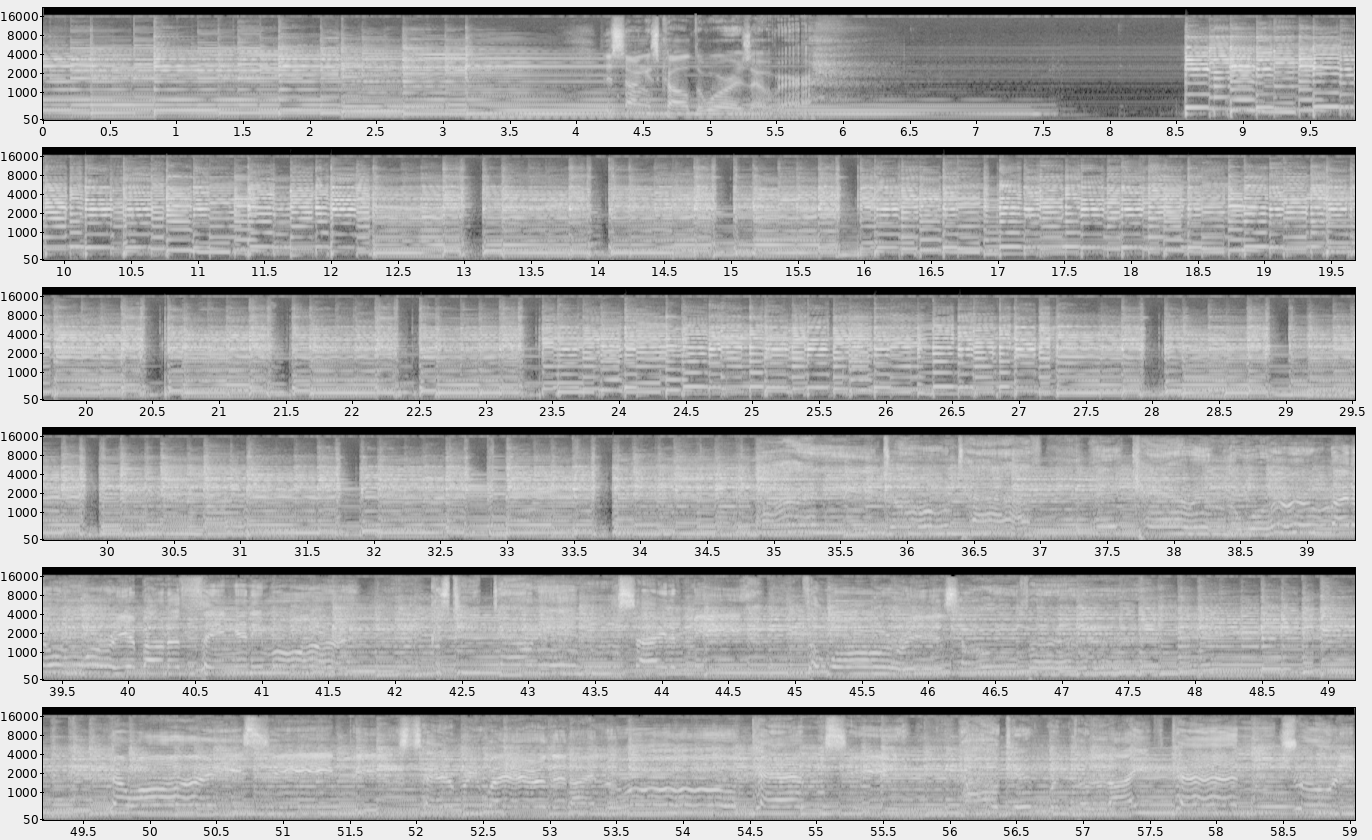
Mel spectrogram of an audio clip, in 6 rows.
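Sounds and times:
acoustic guitar chord ringing: 0.0 - 7.8, 8.5 - 59.0
acoustic guitar picking: 0.0 - 7.8, 8.5 - 59.0.

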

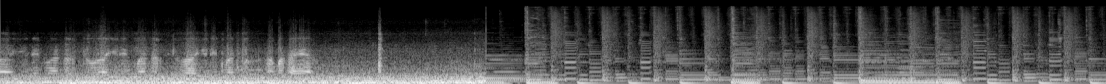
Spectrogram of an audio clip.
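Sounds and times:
car road and engine noise: 0.0 - 5.0
strummed acoustic guitar music: 4.9 - 11.0.

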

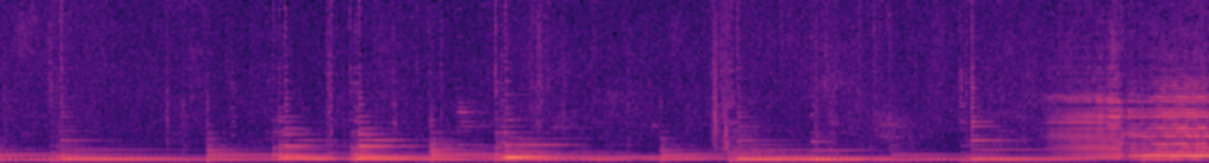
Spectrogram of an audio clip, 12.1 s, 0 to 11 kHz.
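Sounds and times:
plucked harp notes: 0.0 - 12.0.

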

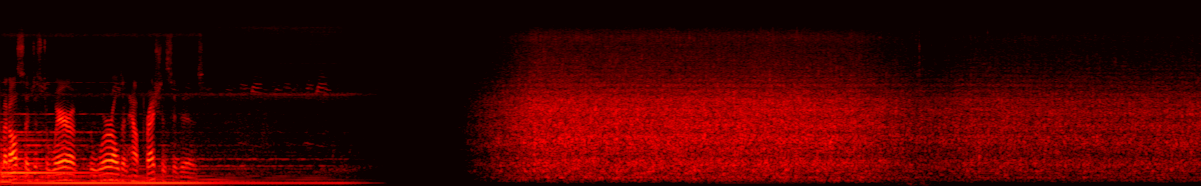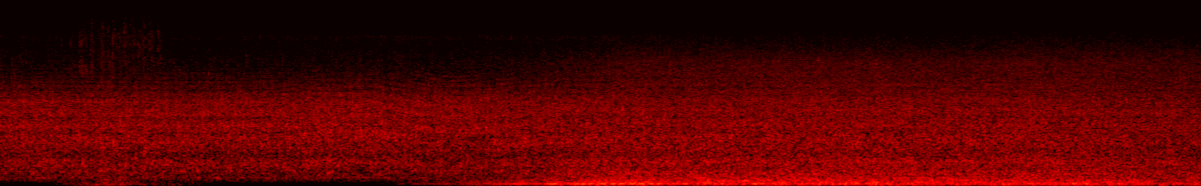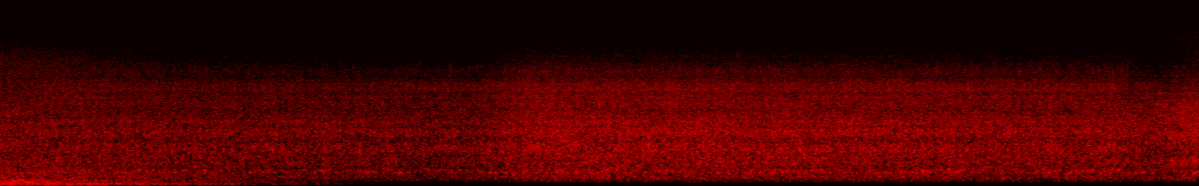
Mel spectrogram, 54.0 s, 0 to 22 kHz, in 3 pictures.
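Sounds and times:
rushing water: 6.8 - 54.0
deep rumble: 24.5 - 39.6.

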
